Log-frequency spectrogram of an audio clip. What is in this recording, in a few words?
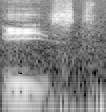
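"east", English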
